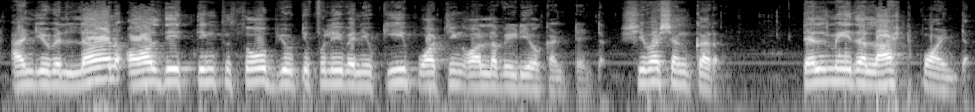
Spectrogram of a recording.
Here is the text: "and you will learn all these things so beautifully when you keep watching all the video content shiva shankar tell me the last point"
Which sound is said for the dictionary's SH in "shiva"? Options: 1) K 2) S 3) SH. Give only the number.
3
